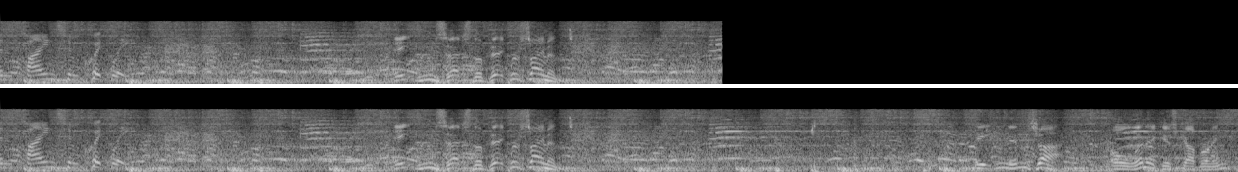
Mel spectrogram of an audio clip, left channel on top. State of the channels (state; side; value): drops out; left; at 7.2 s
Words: finds him quickly. Ayton sets the pick for Simons. Ayton inside. Olynyk is covering.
